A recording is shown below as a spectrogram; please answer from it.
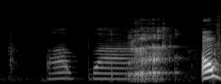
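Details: A child's brief vocal sounds, then a rough, voiced, gulping burp lasting under half a second, from a brother being silly.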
